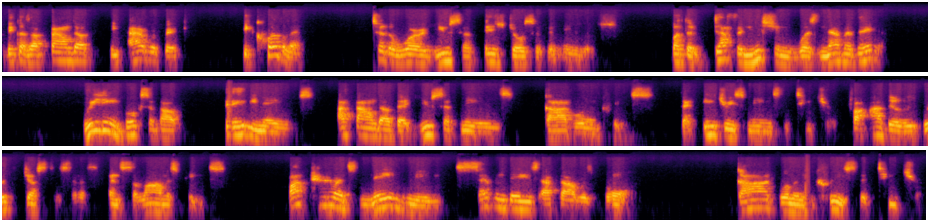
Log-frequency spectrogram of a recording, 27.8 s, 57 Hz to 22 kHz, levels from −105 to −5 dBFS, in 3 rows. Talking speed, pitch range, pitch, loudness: 135 wpm, 110-165 Hz, 135 Hz, -22 LUFS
